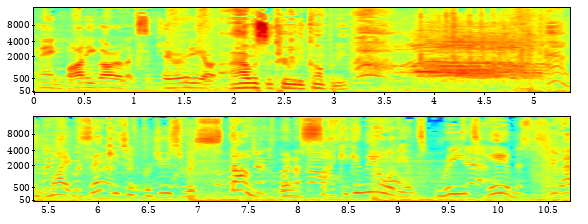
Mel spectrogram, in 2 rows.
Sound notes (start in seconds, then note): 3.7 audience yelling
